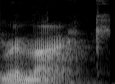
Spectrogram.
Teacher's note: two stresses the First on re and the second on Mark English speakers usually stress the second syllable more than the first · English speakers usually stress the second syllable more than the first. To do it the other way around would be noticeable and a little odd, or it could even have an entirely different meaning, to remark a piece of work that you have already marked. · with the first syllable unstressed and the second stressed, an iamb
